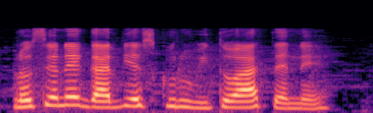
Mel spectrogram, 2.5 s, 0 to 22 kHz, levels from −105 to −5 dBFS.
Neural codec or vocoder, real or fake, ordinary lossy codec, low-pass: none; real; none; none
